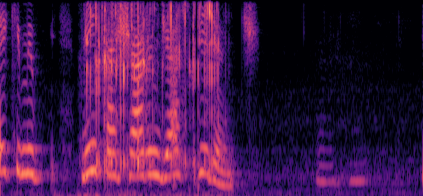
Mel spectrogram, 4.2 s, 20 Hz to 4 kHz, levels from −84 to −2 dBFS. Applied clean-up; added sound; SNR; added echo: none; Sink (filling or washing); -2 dB; none.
